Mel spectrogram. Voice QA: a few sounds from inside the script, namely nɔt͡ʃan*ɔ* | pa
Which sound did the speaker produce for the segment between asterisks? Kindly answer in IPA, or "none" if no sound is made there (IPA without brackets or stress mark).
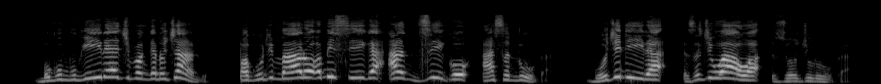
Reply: u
